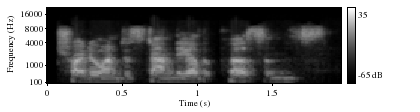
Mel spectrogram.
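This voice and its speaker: A woman's voice: a bass voice, completely flat delivery, brisk, a bit bright, low-quality recording. A middle-aged woman who grew up in Hong Kong, a business consultant talking thoughtfully as an interview guest, with many fillers and repeated words. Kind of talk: conversational interview.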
